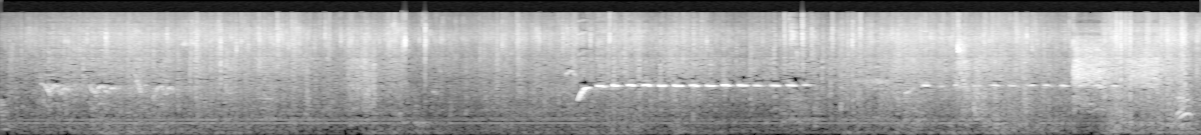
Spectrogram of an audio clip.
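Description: A bird's high whistled call. About six seconds in it slides quickly up into a long steady note that pulses about six times a second for some two seconds, and a fainter stretch of the same note follows a little later.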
